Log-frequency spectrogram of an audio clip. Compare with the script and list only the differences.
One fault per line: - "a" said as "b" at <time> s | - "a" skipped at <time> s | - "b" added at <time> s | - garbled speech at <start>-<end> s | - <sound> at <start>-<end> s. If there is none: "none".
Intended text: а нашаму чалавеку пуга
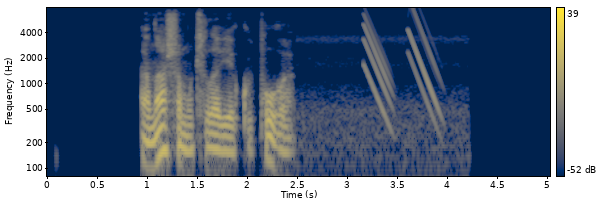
- chirp at 3.2-4.0 s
